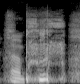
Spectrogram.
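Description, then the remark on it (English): A person clears their throat with a few short, rough bursts that blend into a voiced, coughing grunt, with no other sounds around it. “This coughing thing.”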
